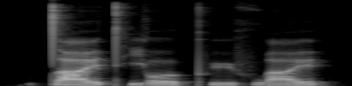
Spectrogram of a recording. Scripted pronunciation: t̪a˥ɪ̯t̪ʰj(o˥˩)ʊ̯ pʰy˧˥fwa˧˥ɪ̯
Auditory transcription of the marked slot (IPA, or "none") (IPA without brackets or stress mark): o˥˩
